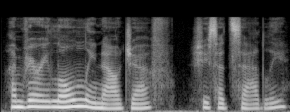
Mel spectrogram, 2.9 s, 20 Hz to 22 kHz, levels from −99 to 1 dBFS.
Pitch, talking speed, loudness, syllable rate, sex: 185 Hz, 185 wpm, -16 LUFS, 5.1 syllables/s, female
